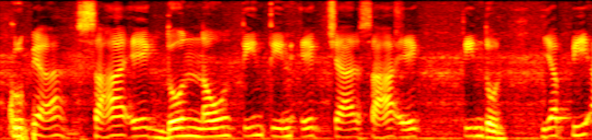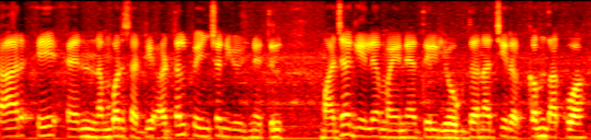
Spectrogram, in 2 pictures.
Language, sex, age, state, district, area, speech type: Marathi, male, 30-45, Maharashtra, Mumbai Suburban, urban, read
